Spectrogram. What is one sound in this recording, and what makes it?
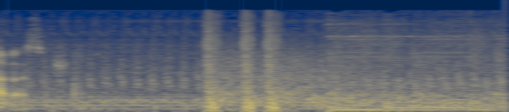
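A rifle fires a quick burst of gunshots.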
